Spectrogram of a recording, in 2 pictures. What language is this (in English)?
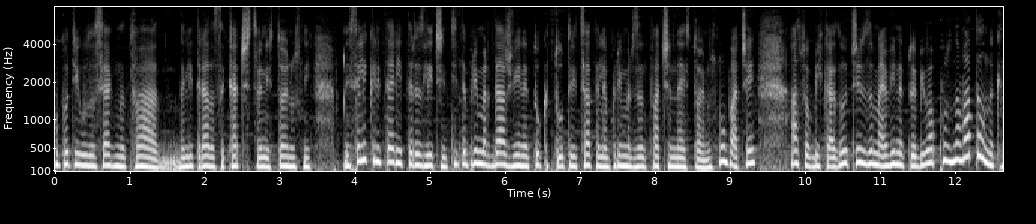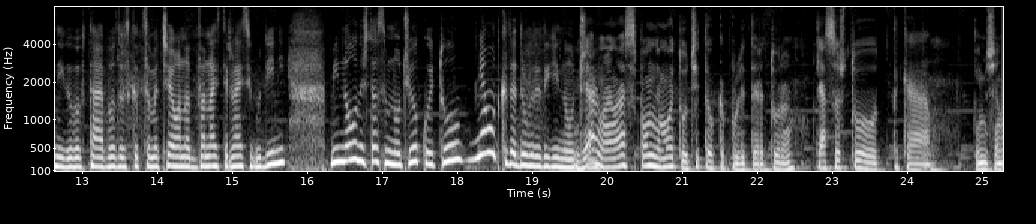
Bulgarian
